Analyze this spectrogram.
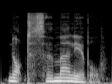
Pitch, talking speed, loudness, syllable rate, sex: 135 Hz, 160 wpm, -13 LUFS, 5.3 syllables/s, male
